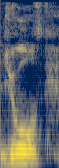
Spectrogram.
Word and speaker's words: Jools: Yeah, he shares my name, but then he pronounces it Jewel. He shortens it to Jules, but he spells it Jools, and I really like that.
